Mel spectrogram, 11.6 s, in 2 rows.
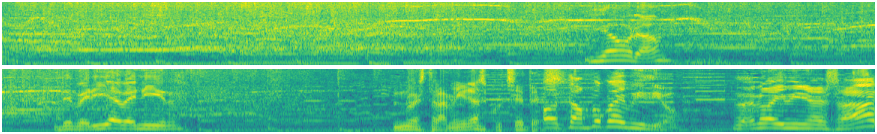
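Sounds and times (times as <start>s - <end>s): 
whoops and shouts: 0.0s - 6.4s
crowd cheering and applause: 0.0s - 8.6s
speech: 4.0s - 4.6s, 6.2s - 7.1s, 8.4s - 11.6s.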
